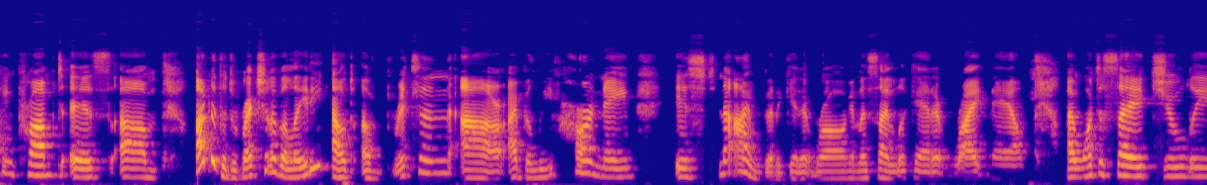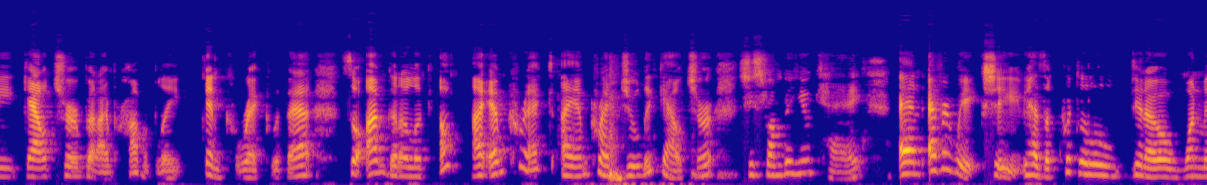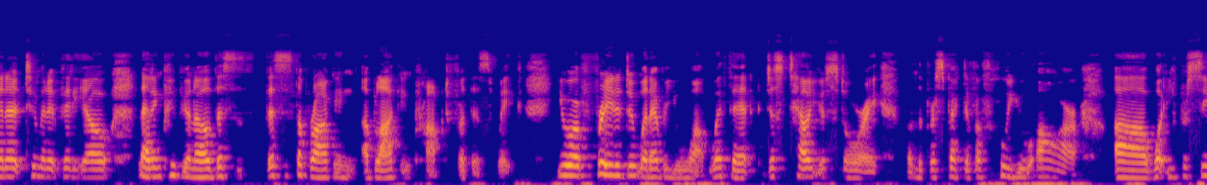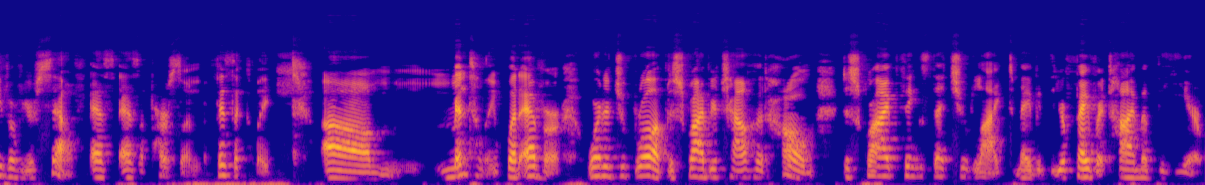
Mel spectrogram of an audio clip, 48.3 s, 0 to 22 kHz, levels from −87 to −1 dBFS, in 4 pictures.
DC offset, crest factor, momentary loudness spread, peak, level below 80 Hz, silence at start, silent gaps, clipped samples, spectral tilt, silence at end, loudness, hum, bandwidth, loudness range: under 0.1%; 22 dB; 15 LU; 0 dBFS; -50 dBFS; 0 s; 6.68-6.75 s; under 0.1%; -3 dB/octave; 0.05 s; -22 LUFS; none; 7.4 kHz; 8 LU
